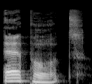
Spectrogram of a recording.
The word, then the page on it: airport: British English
